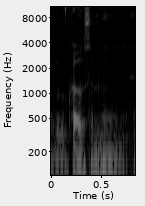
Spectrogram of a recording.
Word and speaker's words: glucosamine: And so, like glutamine and stuff in it? – It has glucosamine and... – Yeah, glucosamine.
